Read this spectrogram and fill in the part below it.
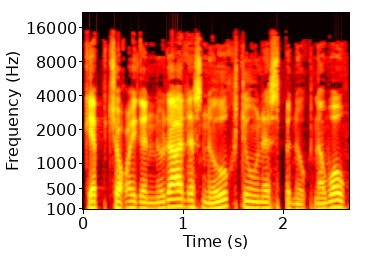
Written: gepjoqign

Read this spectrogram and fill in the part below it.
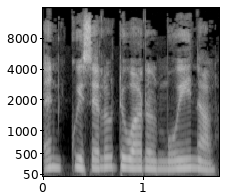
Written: elutuatl

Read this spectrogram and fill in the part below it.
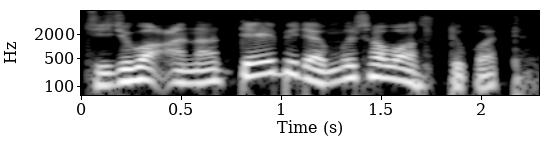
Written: wisawaltugwat

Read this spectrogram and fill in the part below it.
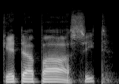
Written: getapa'sit

